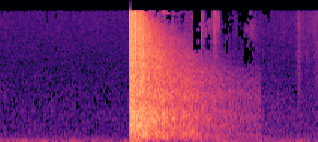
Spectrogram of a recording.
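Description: A single rifle shot about two seconds in, firing a hand-loaded round; the report dies away over roughly a second and a half as it echoes off the surrounding woods.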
